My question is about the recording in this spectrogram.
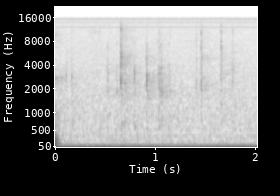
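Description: Typing on a computer keyboard: a string of light, irregular key clicks over a low steady hum.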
